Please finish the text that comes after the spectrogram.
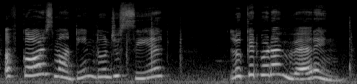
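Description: A woman's voice: very high voice, big pitch swings, normal speed, a bit bright, exaggerated voice. A young woman playing a discontented, reproachful wife who longs for luxury, in an amateur radio drama. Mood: bitter, reproachful. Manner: reproachful, sighing, dissatisfied. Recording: noisy amateur recording.

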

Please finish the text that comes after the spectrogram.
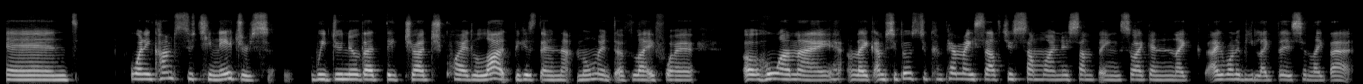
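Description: Woman, higher voice, thinking out loud, restarts a lot. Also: little pitch movement, normal speed. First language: French. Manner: reflective, searching for words. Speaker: secondary school teacher, guest. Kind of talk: conversational podcast interview.

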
